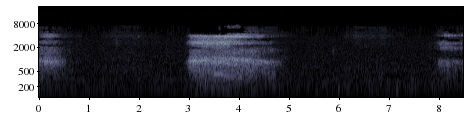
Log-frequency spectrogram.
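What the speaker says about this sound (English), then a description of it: "Keep breathing." Slow, deep breathing during a yoga standing split in a hamstring flow: two faint breaths, then a long, louder exhale of about two seconds, with quiet pauses between and another breath starting at the end.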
